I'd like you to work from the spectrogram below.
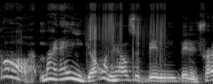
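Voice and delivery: high, bright mock greeting of the trainer; imitating the trainer's friendly hello; cheery old trainer.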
